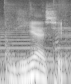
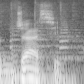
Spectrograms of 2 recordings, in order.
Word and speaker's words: Gyasi: Итак, Гьяси, или как написано у него на сайте, правильно произносится Джаси.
